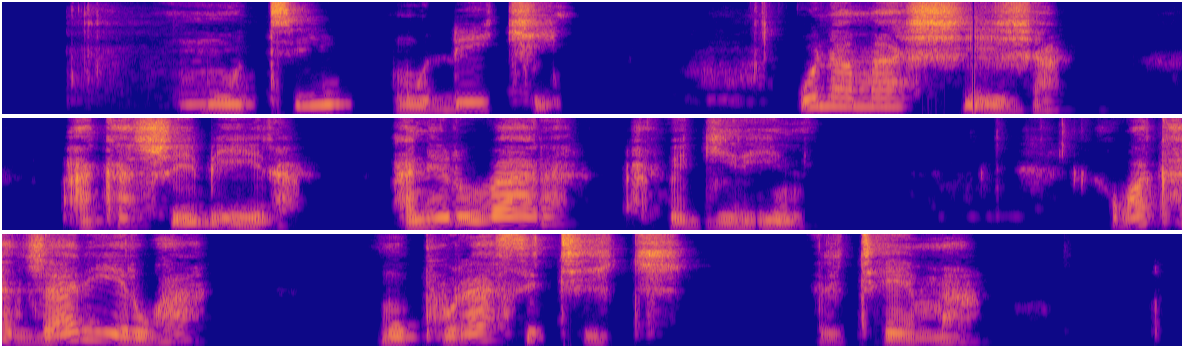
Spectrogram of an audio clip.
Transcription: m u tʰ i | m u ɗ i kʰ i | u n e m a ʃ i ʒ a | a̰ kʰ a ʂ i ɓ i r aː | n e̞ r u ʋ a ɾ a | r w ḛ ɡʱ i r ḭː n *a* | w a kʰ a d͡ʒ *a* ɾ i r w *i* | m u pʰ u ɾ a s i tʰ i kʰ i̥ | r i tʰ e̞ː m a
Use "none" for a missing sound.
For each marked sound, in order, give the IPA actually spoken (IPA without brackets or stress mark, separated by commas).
i, a, a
